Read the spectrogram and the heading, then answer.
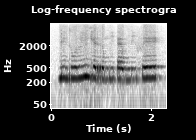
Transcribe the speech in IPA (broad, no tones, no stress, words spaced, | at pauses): ɖĩdu lĩ ɡʲɛrʊmiʔɛw nife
